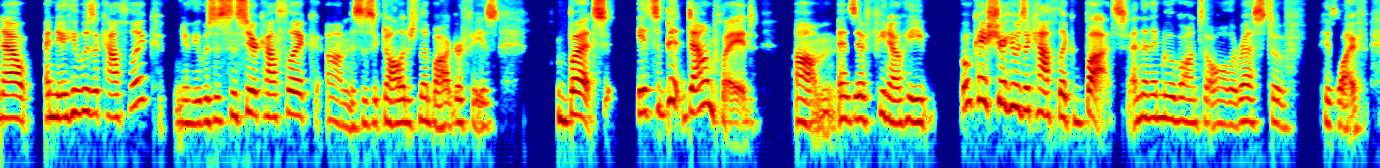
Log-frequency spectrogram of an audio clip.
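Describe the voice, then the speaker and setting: In an ordinary speaking voice, a woman with an American accent talks at a fairly quick pace, with medium pitch and lively intonation against a quiet background. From United States. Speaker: professor and author. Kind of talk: podcast interview.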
